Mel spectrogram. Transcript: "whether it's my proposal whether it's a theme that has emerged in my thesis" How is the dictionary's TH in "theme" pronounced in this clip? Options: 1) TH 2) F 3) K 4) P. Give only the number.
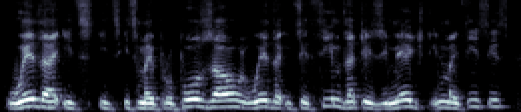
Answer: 1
